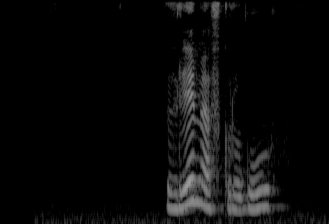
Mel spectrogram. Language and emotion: Russian, neutral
